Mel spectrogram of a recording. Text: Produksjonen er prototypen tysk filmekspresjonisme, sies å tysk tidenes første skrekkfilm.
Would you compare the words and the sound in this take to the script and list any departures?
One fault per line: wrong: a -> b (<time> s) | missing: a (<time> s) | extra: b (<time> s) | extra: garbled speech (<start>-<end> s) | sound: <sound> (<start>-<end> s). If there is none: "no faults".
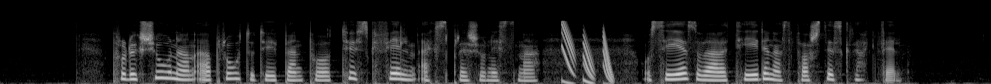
extra: på (3.0 s)
sound: chirp (5.6-6.2 s)
extra: og (6.4 s)
wrong: tysk -> være (7.1 s)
